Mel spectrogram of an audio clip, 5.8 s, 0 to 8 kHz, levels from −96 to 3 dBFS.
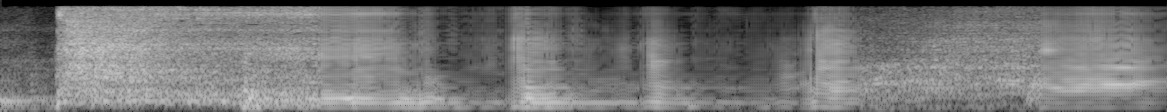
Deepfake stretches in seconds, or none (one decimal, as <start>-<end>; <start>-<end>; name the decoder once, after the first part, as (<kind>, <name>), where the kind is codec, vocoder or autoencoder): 1.6-4.3 (vocoder, BigVGAN v2); 5.2-5.8

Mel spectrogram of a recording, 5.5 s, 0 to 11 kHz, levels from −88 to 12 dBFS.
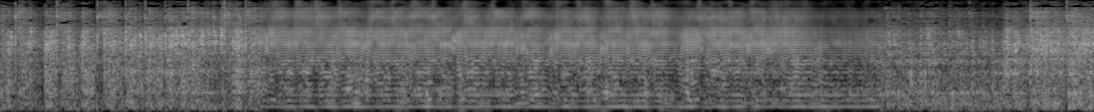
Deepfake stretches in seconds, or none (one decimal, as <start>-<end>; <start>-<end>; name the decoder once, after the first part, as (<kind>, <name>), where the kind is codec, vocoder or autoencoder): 1.3-4.4 (vocoder, BigVGAN v2)

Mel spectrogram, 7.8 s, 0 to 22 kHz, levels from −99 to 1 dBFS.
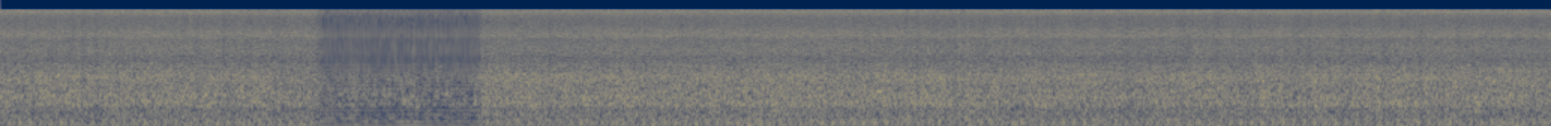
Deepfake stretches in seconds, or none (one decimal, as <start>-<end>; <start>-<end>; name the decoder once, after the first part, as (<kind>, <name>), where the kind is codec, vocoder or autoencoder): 1.6-2.4 (vocoder, BigVGAN v2)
